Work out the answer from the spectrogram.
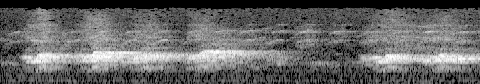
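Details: Early-morning currawong building a nest above a birdbath in Sydney, calling in drawn-out, ringing, mid-pitched phrases that run almost continuously, pause briefly, then resume.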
